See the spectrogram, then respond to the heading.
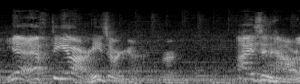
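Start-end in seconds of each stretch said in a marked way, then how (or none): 0.1-1.4 backroom crony. Retold or imitated. Backroom politicians voiced.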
